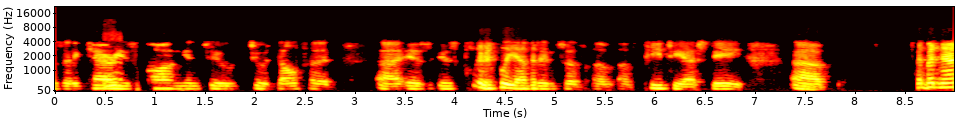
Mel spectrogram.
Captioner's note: chuckles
